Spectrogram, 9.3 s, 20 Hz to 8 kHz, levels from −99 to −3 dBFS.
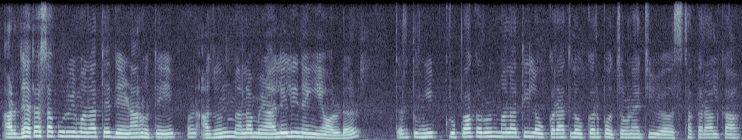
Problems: constant background noise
